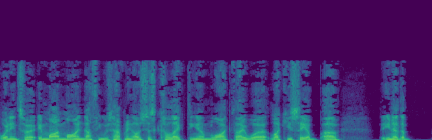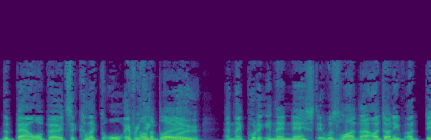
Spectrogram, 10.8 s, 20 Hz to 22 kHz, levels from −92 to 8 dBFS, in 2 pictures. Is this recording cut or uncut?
uncut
